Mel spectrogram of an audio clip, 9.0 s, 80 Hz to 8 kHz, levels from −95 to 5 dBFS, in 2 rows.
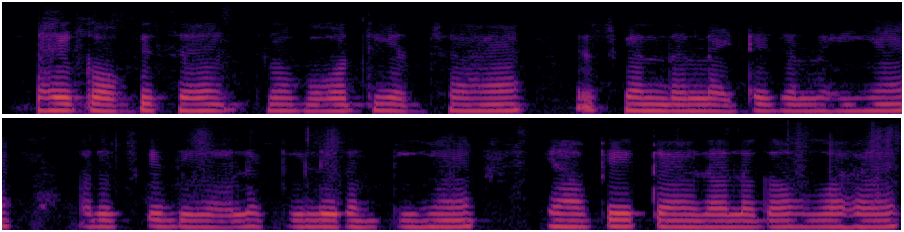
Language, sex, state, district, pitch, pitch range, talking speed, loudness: Hindi, female, Uttar Pradesh, Budaun, 170 Hz, 165-170 Hz, 195 wpm, -45 LUFS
